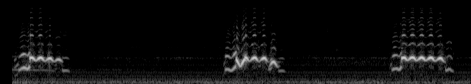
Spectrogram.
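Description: Common Loon giving three quavering, laughing tremolo bursts, each about half a second of rapid wavering notes, spaced roughly two seconds apart over a low background hum.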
